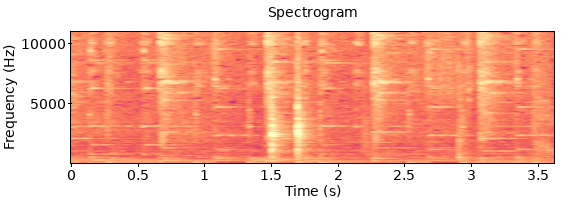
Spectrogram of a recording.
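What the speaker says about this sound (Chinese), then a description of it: "那我们准备盖起锅盖来蒸煮。" A glass pot lid is set onto a pot for steaming cloud-shaped buns, producing a few quick, light clinks and rattles of glass against metal at close range.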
